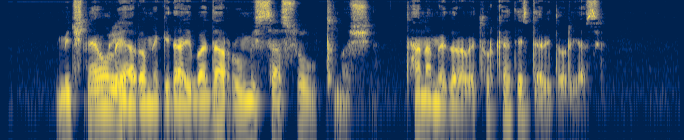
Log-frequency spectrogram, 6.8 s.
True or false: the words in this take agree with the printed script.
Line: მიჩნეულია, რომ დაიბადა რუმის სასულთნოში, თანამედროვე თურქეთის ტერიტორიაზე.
false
